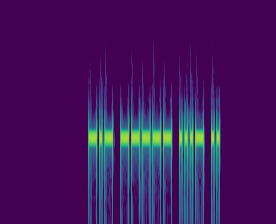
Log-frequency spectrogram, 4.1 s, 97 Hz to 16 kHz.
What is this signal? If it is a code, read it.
Morse code, heard as a keyed tone, about 30 wpm, 700 Hz. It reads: K0VI
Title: USA Call Signs - 4 Characters - Repeated 3x - 30wpm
